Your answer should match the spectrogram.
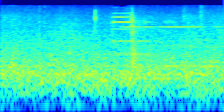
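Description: Steady background hum of an indoor lobby, with a brief high electronic ding just over a second in that lingers as a single high tone: typical of an elevator's hall signal chime.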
